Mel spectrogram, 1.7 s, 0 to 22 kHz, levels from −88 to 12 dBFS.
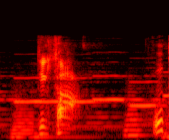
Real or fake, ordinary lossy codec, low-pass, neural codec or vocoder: real; none; none; none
